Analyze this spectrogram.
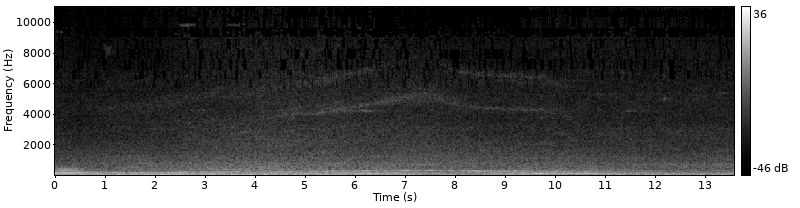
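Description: City traffic rumbles steadily all around.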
